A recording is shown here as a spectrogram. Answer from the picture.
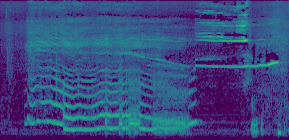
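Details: Morning talking from a German Shorthaired Pointer inside a small room, a long run of wavering, whiny howl-like moans that bend up and down for several seconds, ending in a fading groan, with a faint high squeak overhead.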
